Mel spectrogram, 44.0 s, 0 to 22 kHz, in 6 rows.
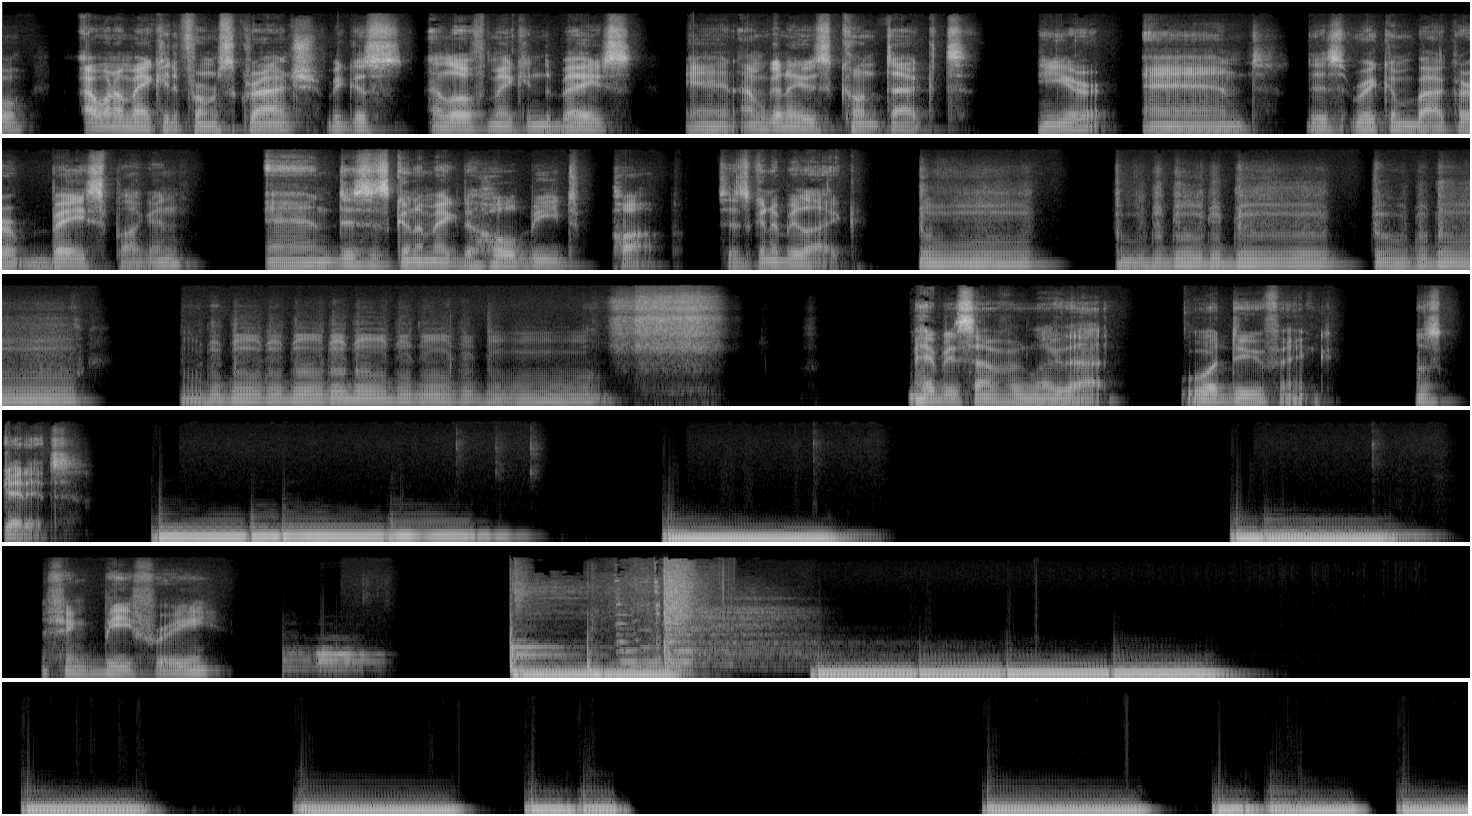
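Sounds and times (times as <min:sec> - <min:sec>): man humming: 0:11.9 - 0:18.2
electric bass low notes: 0:22.8 - 0:24.6, 0:25.3 - 0:26.4, 0:28.2 - 0:29.2, 0:33.4 - 0:35.6, 0:36.8 - 0:37.5, 0:38.2 - 0:39.9, 0:41.6 - 0:44.0.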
